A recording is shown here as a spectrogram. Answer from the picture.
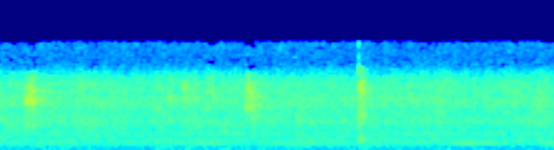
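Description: Steady room tone: an even hiss with no speech, broken only by a few faint clicks.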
